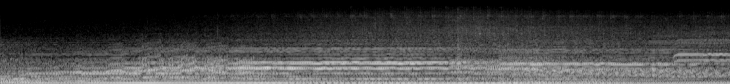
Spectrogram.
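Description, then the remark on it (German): A police patrol car approaches with a loud, steady engine rumble, its low motor drone filling the scene along with a few sustained tonal whines as it draws near. “Nach etwa 10 Minuten näherte sich ein Streifenwagen.”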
